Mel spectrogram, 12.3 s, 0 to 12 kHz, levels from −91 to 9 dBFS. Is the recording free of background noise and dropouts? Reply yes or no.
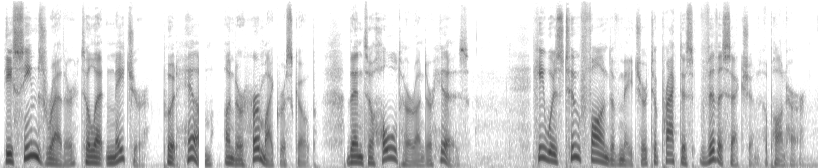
no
